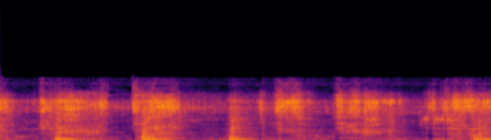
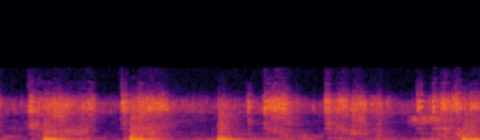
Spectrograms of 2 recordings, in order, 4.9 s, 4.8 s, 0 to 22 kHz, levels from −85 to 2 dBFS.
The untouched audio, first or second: second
